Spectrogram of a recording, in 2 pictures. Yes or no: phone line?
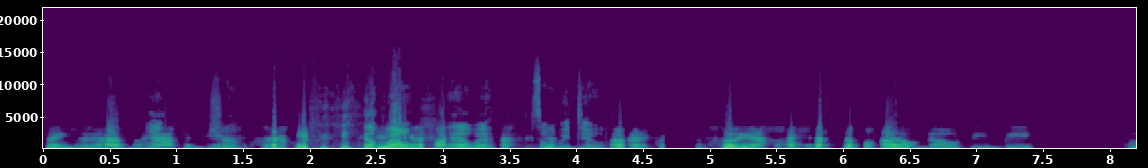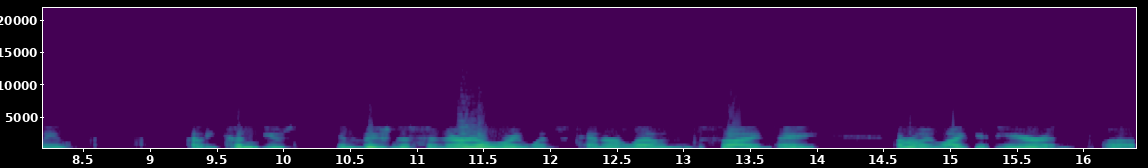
yes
